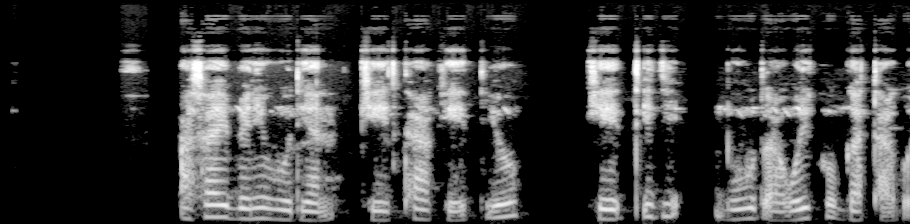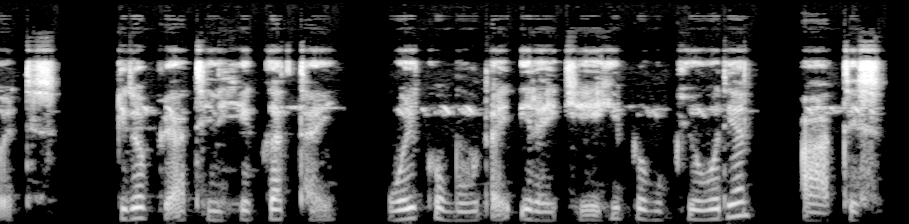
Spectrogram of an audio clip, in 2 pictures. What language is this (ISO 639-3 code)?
wal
